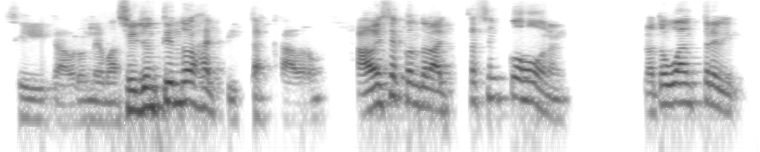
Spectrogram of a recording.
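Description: A man's voice: on the high side, fast talker, muffled recording. A man co-hosting a podcast, telling stories with lots of swearing. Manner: profane, animated storytelling. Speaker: podcast co-host. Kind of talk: casual chat.

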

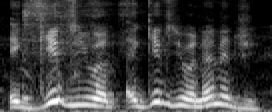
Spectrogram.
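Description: A man co-hosting a casual chat, animated, laughing often, pressing his points with a preacher's emphasis. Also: high-pitched, fast.

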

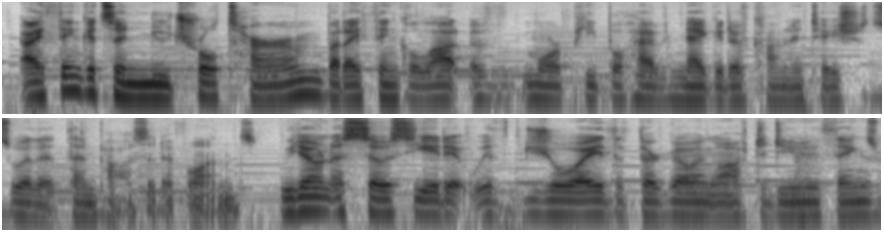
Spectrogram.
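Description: A low-voiced man chats as a podcast guest in a hesitant way, peppering his talk with "like." Faint music sits underneath. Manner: hesitant, lots of "like" fillers. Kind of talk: casual chat.

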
